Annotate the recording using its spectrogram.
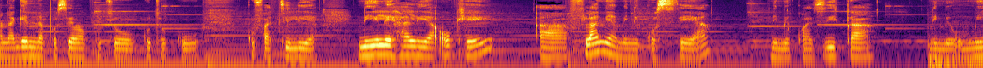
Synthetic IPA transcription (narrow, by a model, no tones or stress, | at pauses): naɠaninapɔsɛmakutɔkutɔkukufatilianiilɛɦalija̰ʔɔkʰɛi | aflaniamɛnikɔsɛa | nimɛkwazika | nimɛṵmi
